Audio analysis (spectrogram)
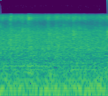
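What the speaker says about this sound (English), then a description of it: "And as you can see, it is still raining" Steady rain falling outdoors on a cool day near a barbecue grill, a continuous dense hiss of drops on surfaces filling the whole moment without pause, fairly close and even in loudness, with no voices.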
